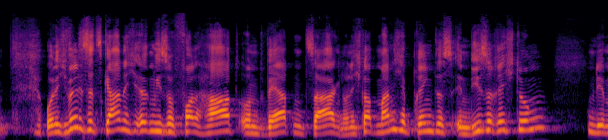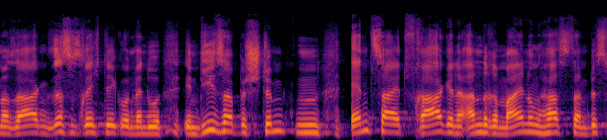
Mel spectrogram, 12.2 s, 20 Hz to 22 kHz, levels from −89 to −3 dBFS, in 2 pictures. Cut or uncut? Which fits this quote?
cut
